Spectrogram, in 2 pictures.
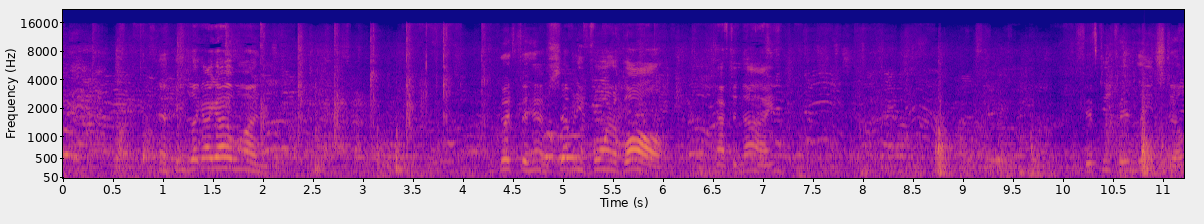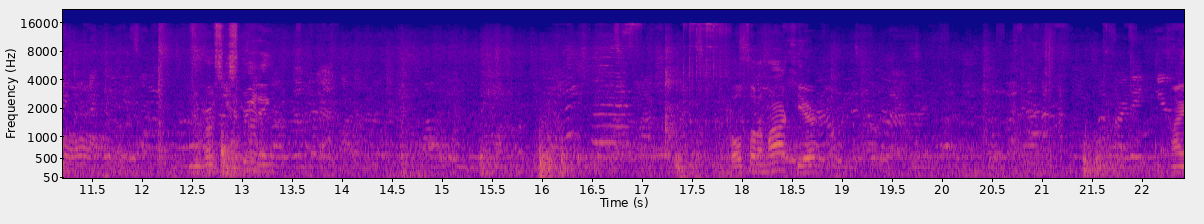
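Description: Men talk and call out nearby in a large echoing room.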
